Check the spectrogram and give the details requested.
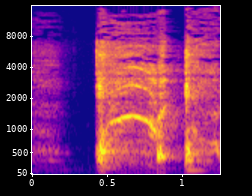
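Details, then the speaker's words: Two short coughs from an adult woman recovering from an illness of the previous week, still coughing with a hoarse voice, the first cough with a brief rising voiced sound, in a quiet room. "excusez-moi voilà il fait suffit que j'en parle pour dire que je tousse"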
